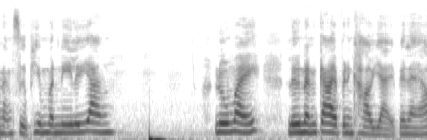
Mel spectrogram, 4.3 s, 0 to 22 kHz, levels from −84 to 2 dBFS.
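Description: A speech clip with a phantom power thump from 1.49 to 1.69 s: a deep, low thump peaking at about -12 dBFS and decaying within roughly 45 ms, as a supply step passes through the input's coupling capacitors. Its single smooth decay, without rustle or breath, separates it from handling noise or a plosive.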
